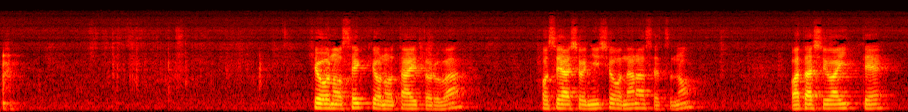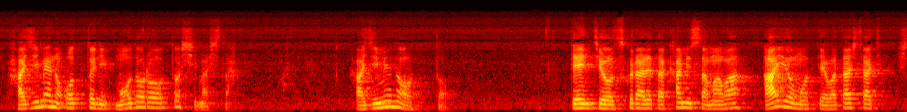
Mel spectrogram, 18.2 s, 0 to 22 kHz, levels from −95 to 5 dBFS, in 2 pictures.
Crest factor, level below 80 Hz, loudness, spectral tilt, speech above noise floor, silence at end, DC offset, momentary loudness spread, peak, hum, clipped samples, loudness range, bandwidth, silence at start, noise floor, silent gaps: 24 dB; -80 dBFS; -28 LUFS; -4.5 dB/octave; 27 dB; 0 s; under 0.1%; 23 LU; -8 dBFS; none; under 0.1%; 8 LU; 15 kHz; 0 s; -55 dBFS; none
